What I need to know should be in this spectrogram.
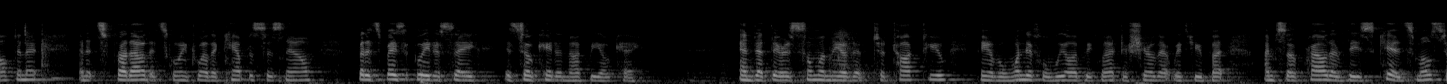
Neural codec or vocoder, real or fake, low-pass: none; real; 7.2 kHz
